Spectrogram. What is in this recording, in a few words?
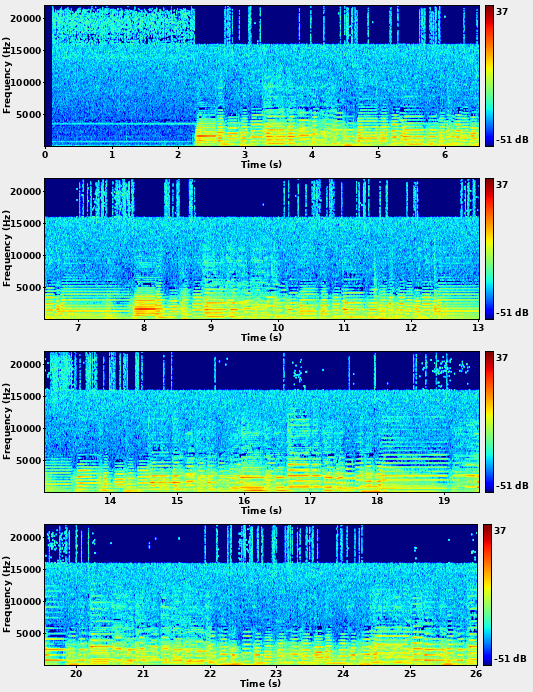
Swedish, concertina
